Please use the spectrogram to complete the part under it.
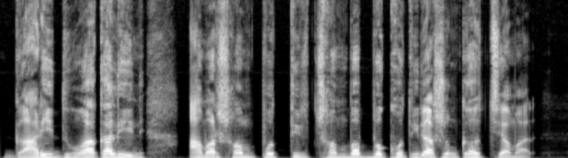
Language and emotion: Bengali, fearful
